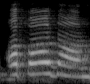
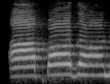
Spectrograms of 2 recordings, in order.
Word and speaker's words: अपादान: चल, next is अपादान कारक। इसको एक तो आपादान नहीं कहना, ये आपादान नहीं है, अ है, आ नहीं है। आपादान नहीं है, अपादान है।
